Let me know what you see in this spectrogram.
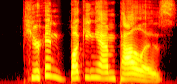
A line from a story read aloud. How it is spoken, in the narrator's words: Penthesilea laughed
